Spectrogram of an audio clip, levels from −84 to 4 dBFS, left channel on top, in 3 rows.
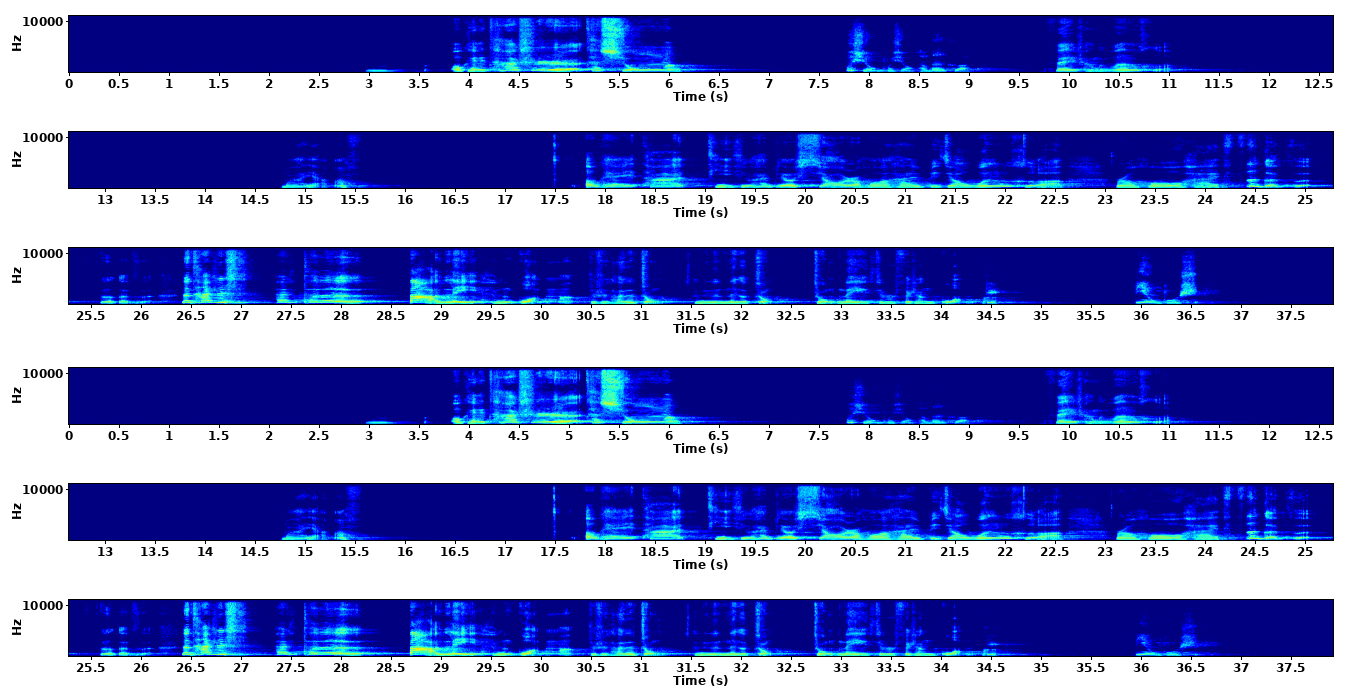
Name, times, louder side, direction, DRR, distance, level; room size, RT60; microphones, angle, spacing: voice 1, 3.0-3.3 3.8-6.1 9.9-10.9 14.8-15.5 17.8-18.8 19.1-24.2 24.4-25.1 25.6-27.1 27.4-28.2 28.7-31.2 31.5-32.3 32.7-34.2, right 1 dB, 10° right, 9 dB, 0.8 m, -31 dB
voice 2, 7.8-9.0 24.0-24.2 26.8-27.0 34.5-34.6 35.9-36.6, left 1 dB, 45° left, 9 dB, 1.0 m, -41 dB
28.0 x 27.5 x 6.4 m, 1.4 s
head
